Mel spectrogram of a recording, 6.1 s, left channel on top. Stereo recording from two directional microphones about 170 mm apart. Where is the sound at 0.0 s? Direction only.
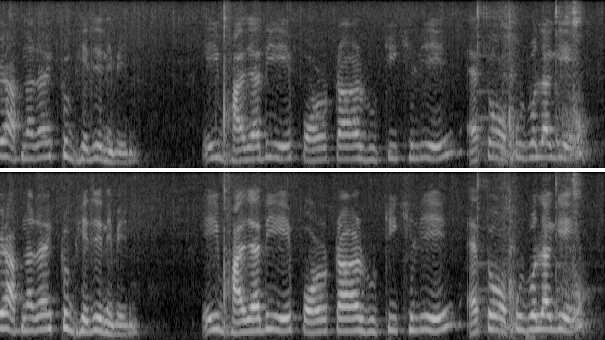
55° right (ahead or behind).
